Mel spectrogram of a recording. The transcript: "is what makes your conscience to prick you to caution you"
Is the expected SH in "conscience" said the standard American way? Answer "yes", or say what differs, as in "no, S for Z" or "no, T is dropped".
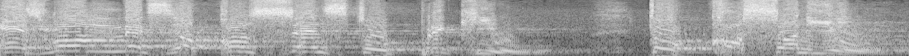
no, S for SH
